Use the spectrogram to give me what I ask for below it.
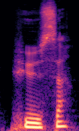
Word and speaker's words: huset: When you see the letters ET in Norwegian, the T may be silent. And some examples of that are huset, det, uke.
